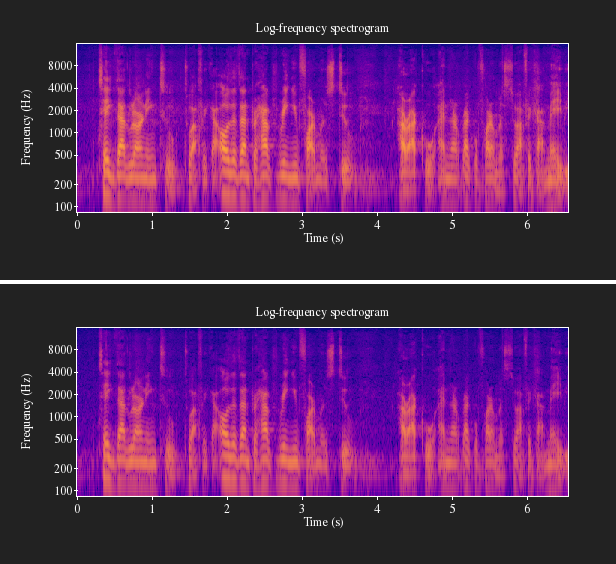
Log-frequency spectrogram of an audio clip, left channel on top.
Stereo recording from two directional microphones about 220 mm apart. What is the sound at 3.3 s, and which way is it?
A man's voice, 5° left (ahead or behind).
